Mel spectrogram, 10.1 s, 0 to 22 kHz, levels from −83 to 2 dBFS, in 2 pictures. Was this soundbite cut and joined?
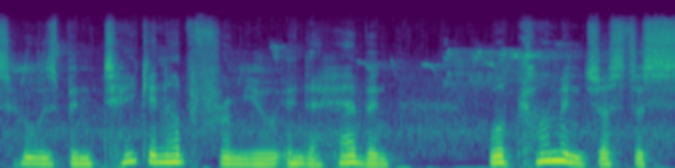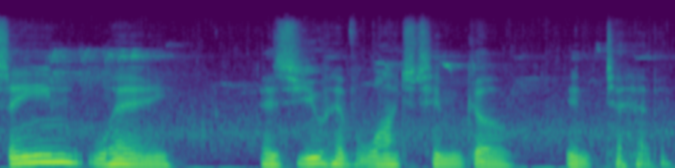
no; 0 cuts

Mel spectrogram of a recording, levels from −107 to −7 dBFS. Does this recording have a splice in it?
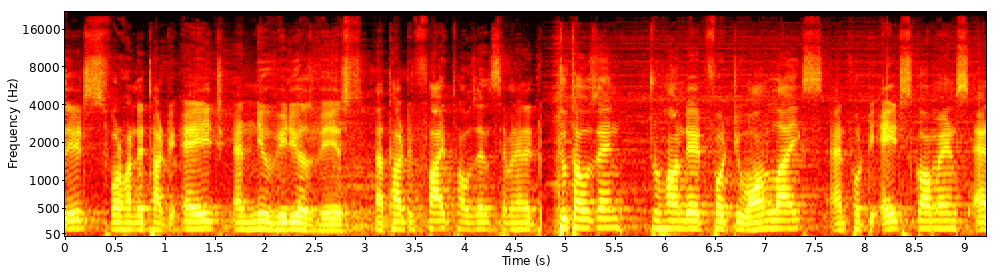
yes; 1 cut; at 4.7 s

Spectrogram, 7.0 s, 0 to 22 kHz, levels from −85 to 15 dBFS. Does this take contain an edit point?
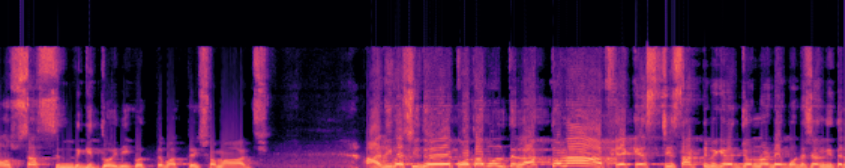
no; 0 cuts

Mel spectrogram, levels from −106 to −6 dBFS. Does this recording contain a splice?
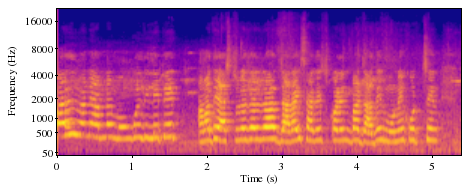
no; 0 cuts

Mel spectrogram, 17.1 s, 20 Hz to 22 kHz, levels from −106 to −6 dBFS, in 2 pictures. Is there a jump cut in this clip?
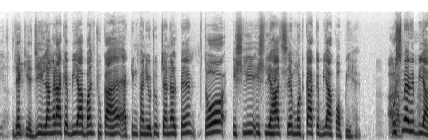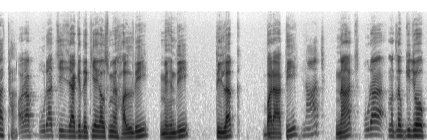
no; 0 cuts

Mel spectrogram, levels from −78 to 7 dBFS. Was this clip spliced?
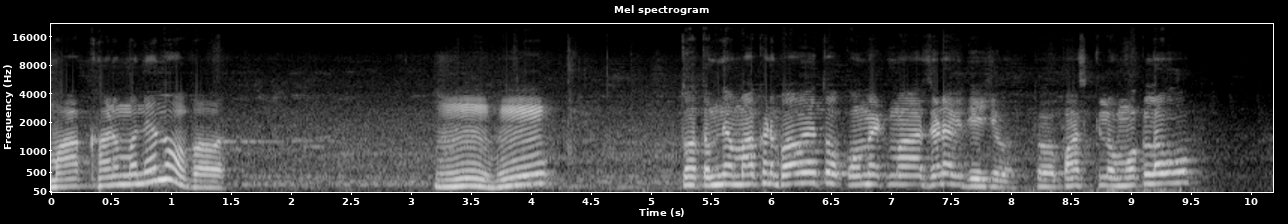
no; 0 cuts

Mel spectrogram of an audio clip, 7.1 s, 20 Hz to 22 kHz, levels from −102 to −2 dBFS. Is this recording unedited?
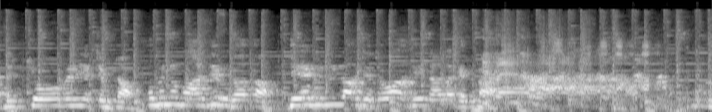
no; 2 cuts; at 1.4 s, 2.8 s

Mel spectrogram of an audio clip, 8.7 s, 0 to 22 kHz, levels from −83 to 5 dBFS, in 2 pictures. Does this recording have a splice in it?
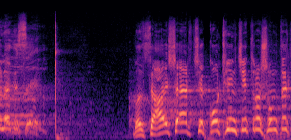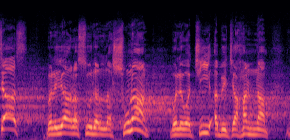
yes; 1 cut; at 1.8 s

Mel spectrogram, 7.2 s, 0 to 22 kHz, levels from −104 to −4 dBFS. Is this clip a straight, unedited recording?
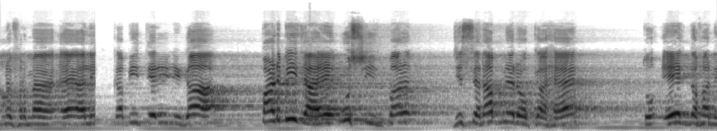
no; 1 cut; at 1.0 s

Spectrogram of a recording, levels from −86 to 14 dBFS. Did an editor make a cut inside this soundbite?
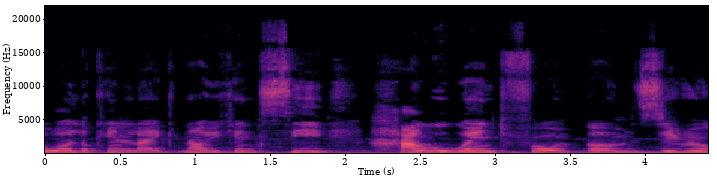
no; 0 cuts

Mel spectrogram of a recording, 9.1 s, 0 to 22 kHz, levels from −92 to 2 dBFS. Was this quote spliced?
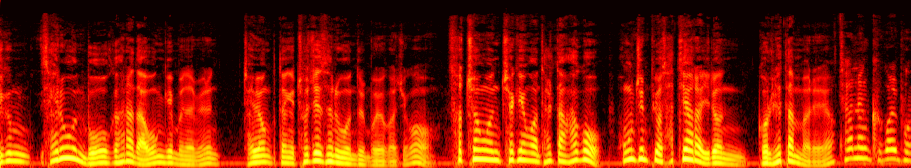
no; 0 cuts

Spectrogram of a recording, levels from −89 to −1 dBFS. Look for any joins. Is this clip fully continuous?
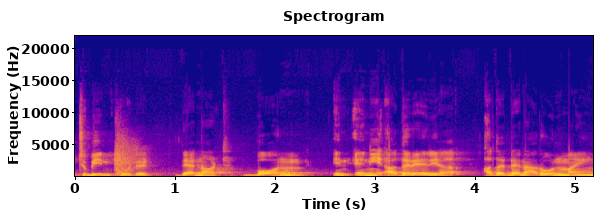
no; 2 cuts; at 0.9 s, 3.9 s

